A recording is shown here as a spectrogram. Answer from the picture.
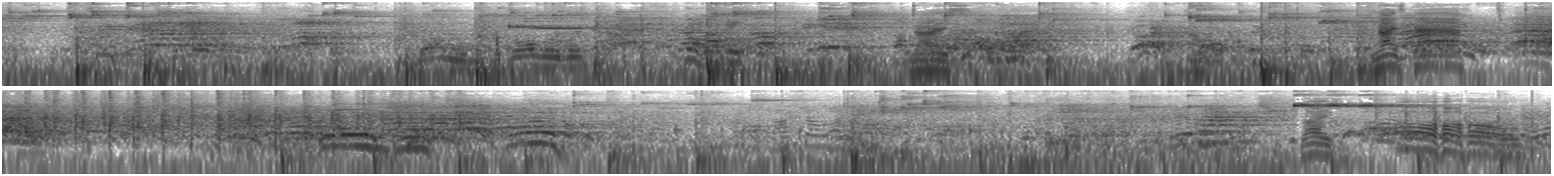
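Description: A basketball bouncing on a wooden gym floor in play, with short knocks throughout, among players' and onlookers' voices echoing in a large hall.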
